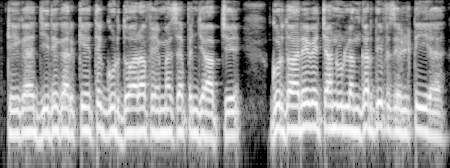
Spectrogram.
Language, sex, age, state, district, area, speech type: Punjabi, male, 18-30, Punjab, Amritsar, urban, spontaneous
